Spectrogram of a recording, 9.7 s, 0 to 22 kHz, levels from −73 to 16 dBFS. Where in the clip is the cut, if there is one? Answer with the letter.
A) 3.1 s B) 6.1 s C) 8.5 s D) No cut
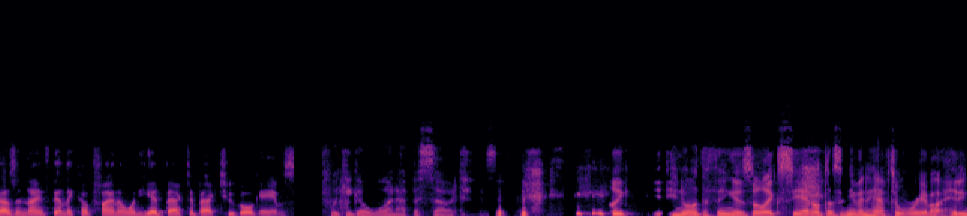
A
